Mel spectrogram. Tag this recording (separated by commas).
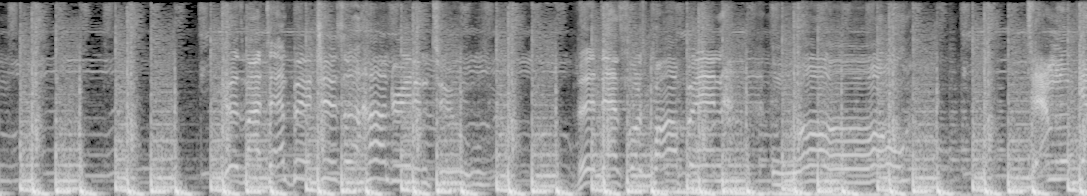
Music, Independent music, Middle Eastern music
